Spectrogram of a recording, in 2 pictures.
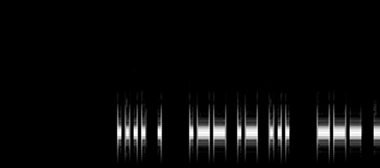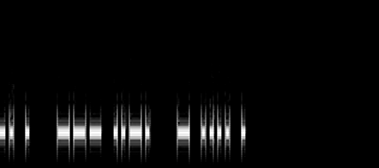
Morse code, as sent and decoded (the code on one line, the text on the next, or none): .... / .-- .- ... / --- -. / --- ..-. / - .... .
HE WAS ONE OF THE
